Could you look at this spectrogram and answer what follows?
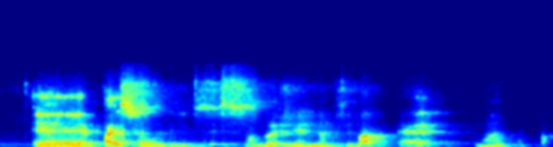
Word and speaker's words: Paecilomyces: Pocônia e Paecilomyces são dois gêneros de bactéria.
